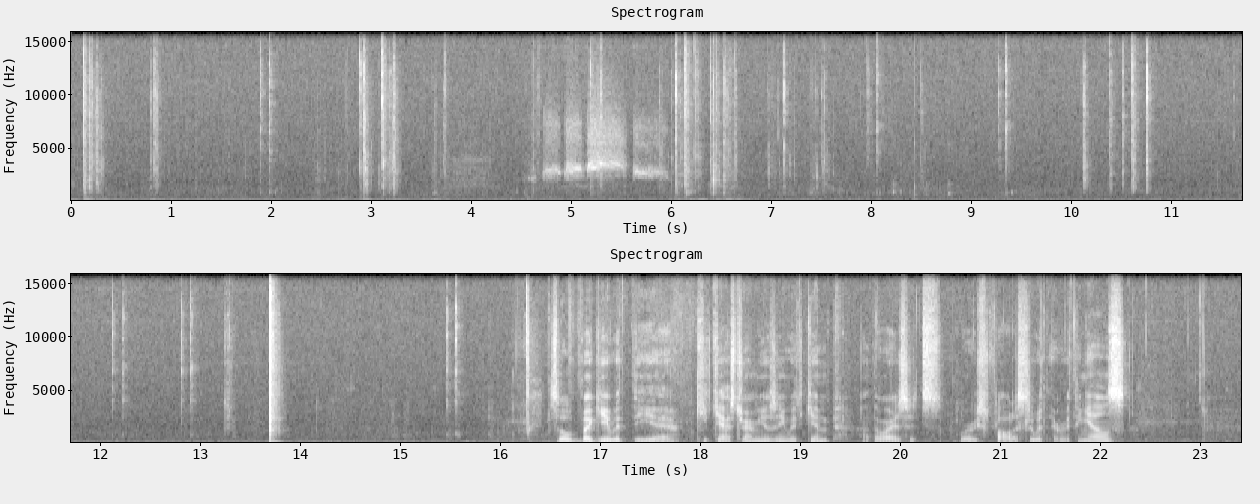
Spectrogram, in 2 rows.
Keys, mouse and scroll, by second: 0.1 ctrl+shift+e, 2.0 click, 3.1 ctrl+shift+e, 5.8-7.0 typing, 8.1 click, 12.2 click, 13.7 Return, 15.6 click.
